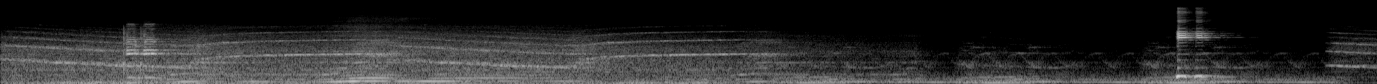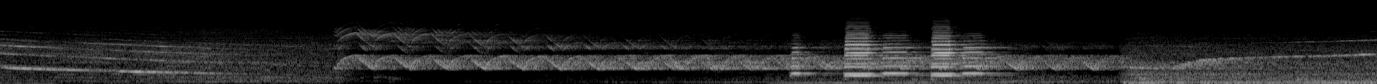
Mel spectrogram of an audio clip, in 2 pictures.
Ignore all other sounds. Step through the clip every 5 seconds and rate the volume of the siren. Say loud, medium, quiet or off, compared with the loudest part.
loud, loud, medium, medium, medium, medium.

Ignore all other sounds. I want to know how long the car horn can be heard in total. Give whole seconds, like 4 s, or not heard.
3 s.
